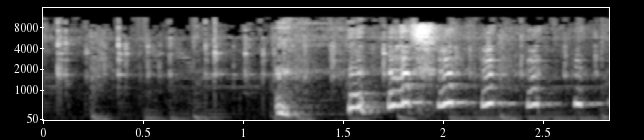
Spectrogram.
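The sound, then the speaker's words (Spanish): A small glass of pisco being poured, a quick run of about six rhythmic glugs from the bottle neck after a few soft taps, with no talking. “este es el sonido de un pisquito.”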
